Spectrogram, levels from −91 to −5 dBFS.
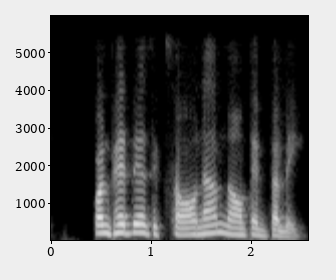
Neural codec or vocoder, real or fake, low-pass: codec, 16 kHz, about 1 kbps, DyCAST, with the encoder's durations; fake; 5.4 kHz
